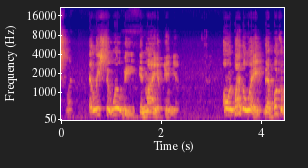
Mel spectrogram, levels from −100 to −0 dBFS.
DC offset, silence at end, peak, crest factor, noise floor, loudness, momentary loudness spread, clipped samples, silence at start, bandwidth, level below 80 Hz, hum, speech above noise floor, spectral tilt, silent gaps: under 0.1%; 0 s; -8 dBFS; 14 dB; -56 dBFS; -21 LUFS; 13 LU; under 0.1%; 0 s; 9.8 kHz; -70 dBFS; none; 36 dB; -3.5 dB/octave; none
